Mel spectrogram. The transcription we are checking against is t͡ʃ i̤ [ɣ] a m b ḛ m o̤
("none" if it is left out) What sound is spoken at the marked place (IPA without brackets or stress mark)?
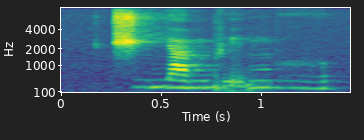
j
